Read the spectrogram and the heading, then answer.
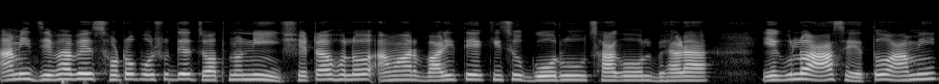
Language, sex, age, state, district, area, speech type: Bengali, female, 60+, West Bengal, North 24 Parganas, rural, spontaneous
